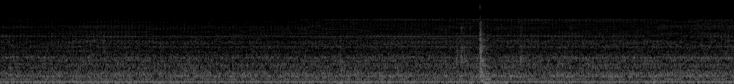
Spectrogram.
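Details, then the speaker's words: Newly installed Cadet Com-Pak 120 V fan-forced wall heater with thermostatic control in a bathroom, just switched on at the panel: steady soft fan whir with a faint low hum, even throughout; the heater is running normally. "No, because I would hear it humming. There it goes. Sounds like it just turned on. And we're working."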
